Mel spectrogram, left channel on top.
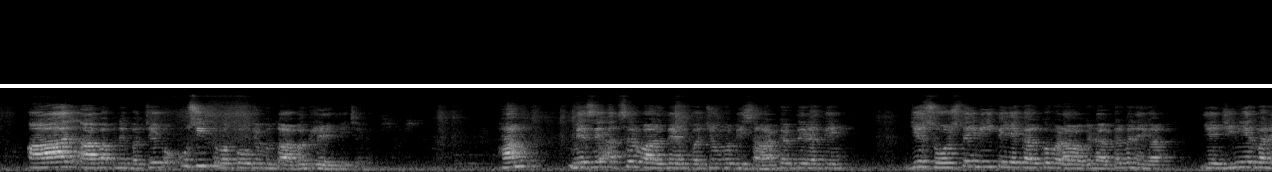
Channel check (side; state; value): left; silent; digital silence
